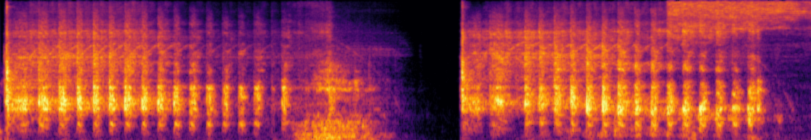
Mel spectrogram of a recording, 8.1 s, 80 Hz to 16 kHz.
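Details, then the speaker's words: 1995 Nissan Pulsar N15 cranks in two long even bouts, about three beats a second, never catching; gauge reads no fuel despite 3/4 tank plus 10 litres added; fuel problem, owner suspects failed fuel pump. "We definitely know it's a fuel problem. I'm going to guess fuel pump cuz I swear there was a 3/4 of a tank of fuel in that thing and I just put another 10 lers in it and it's still saying no."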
